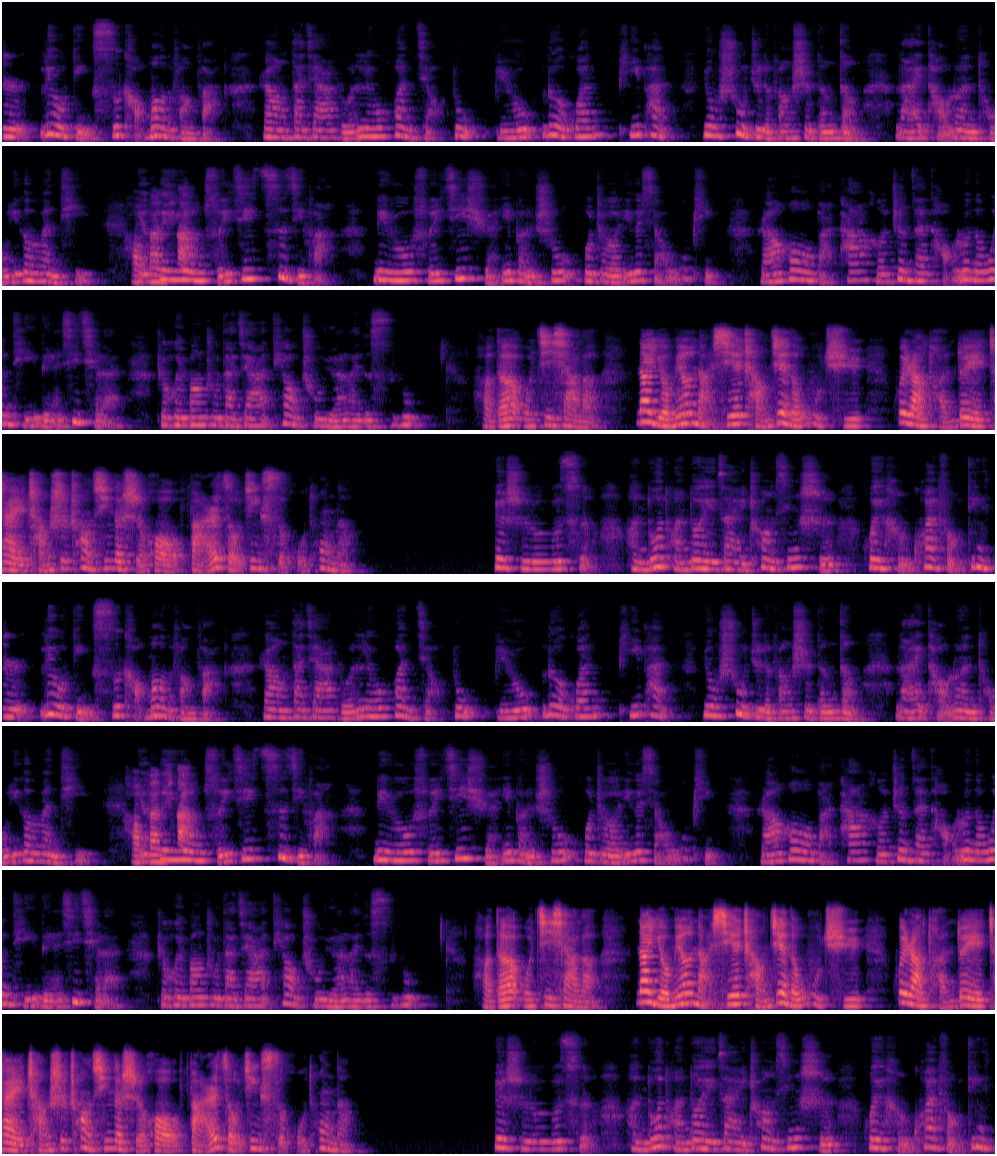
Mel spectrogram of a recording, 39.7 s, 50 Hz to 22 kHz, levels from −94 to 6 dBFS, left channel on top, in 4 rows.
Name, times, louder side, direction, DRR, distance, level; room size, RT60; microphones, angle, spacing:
voice 1, 0.0-4.7 4.9-6.7 7.0-24.0 34.7-39.6, left 1 dB, 5° left, 1.0 m, -37 dB
voice 2, 11.2-11.8 24.6-33.3, right 4 dB, 80° right, 0.7 m, -31 dB
3.9 x 3.8 x 2.2 m
head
